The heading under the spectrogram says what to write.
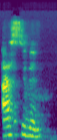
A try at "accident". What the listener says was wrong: No, not accident. You got to have the k. Just like an X, remember? What was the word we had earlier? Extreme. Extreme, right? Same with two C's. Accident. Cut the air. Accident. Accident. Say it slow. Accident. Say it slow. Accident.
